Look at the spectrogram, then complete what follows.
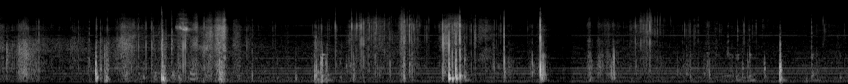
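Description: Handling noise from a phone camera being moved about: scattered sharp knocks and taps with rustling in between.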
